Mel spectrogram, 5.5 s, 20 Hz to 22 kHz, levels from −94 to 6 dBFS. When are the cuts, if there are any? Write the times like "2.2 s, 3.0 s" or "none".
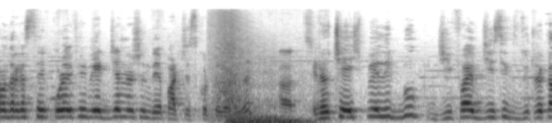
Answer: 2.7 s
